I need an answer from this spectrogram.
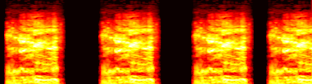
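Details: Pig grunting in four harsh, noisy bursts of equal length, each under a second, separated by clean silences in an identical repeating pattern.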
